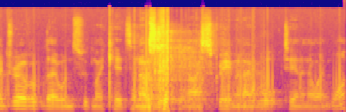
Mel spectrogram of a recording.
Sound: microphone hisses

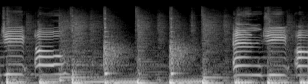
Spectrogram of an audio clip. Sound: clap

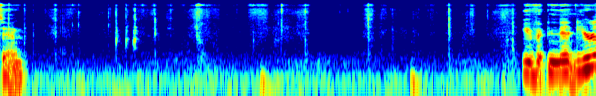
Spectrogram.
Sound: knitting needles clicking together

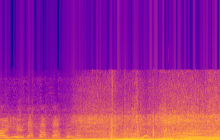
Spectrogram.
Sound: laughing; engine revving

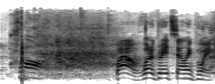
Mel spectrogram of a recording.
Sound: audience laughter

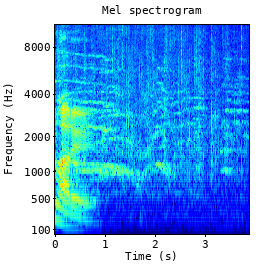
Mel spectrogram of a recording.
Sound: audience applauding and cheering

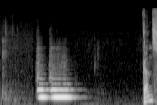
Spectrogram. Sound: dark whistle

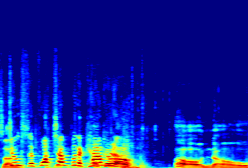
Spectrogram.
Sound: sound of the camera falling

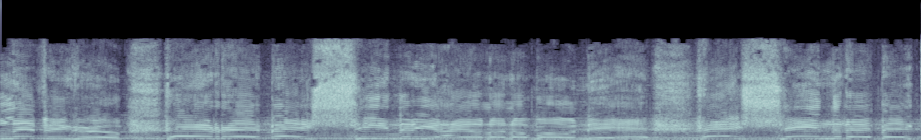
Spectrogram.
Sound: speaking in tongues

